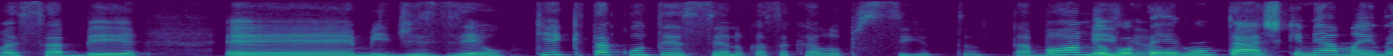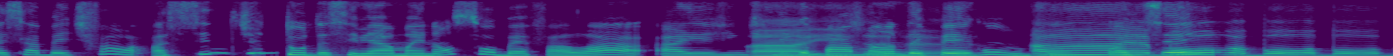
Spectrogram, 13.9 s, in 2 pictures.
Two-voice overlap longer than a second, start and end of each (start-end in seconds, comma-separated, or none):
10.7-12.9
